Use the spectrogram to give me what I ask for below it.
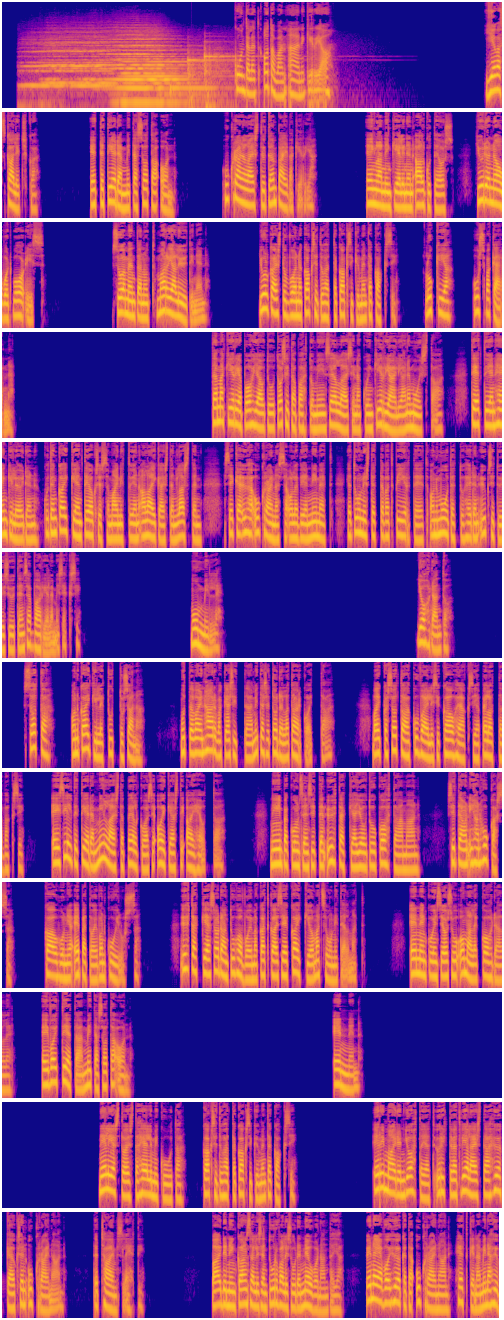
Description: Ette tiedä mitä sota on – Ljudbok – Laddas ner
